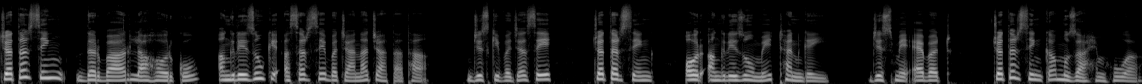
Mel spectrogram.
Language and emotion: Urdu, neutral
